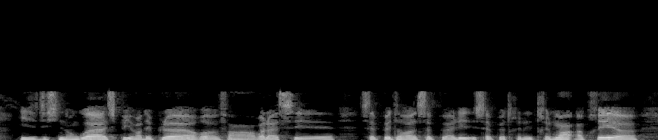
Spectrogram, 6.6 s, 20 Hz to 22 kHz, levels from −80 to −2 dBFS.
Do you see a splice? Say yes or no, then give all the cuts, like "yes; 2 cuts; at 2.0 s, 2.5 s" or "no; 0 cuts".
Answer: no; 0 cuts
